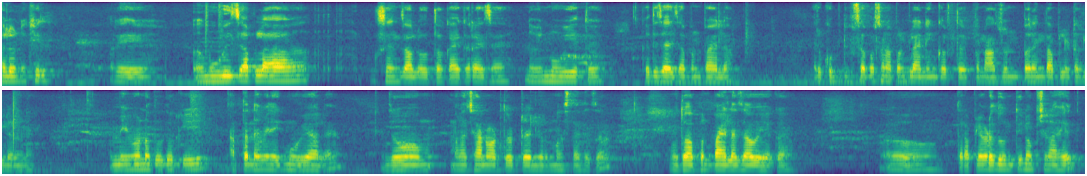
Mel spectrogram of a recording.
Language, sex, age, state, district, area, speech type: Marathi, male, 18-30, Maharashtra, Sangli, urban, spontaneous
